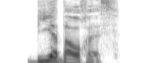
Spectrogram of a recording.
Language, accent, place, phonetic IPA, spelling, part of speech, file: German, Germany, Berlin, [ˈbiːɐ̯ˌbaʊ̯xəs], Bierbauches, noun, De-Bierbauches.ogg
- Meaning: genitive singular of Bierbauch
